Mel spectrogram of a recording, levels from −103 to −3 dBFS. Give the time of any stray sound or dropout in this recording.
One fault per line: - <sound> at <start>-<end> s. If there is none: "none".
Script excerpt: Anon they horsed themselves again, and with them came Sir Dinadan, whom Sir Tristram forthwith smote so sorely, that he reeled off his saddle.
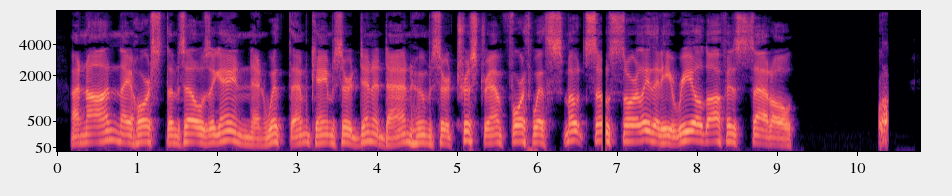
- dropout at 6.8-6.9 s
- laugh at 10.3-10.4 s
